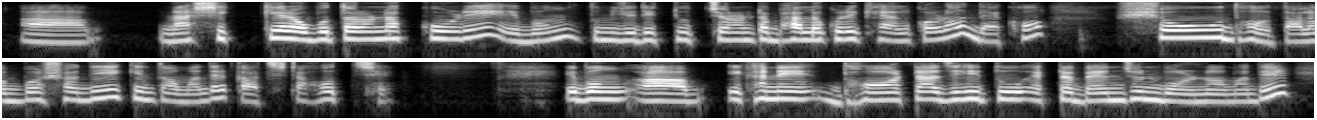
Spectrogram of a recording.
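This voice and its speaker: A woman's voice: fairly high pitch, no echo, studio quality. A woman teaching an exam prep lesson, explaining step by step and repeating words aloud to demonstrate them.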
